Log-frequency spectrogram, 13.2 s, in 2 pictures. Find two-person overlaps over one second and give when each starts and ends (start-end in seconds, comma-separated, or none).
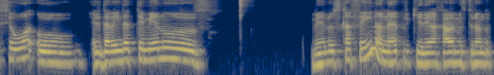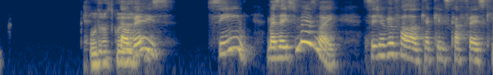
none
